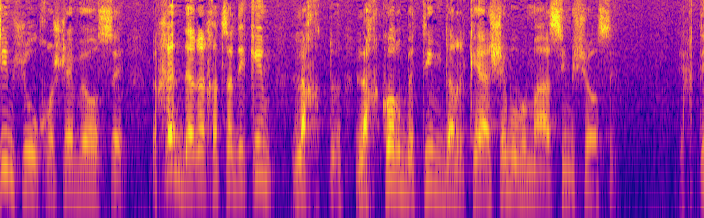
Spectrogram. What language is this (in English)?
Hebrew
